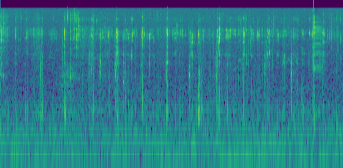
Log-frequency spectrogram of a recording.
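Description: A person chewing food close to the microphone: a run of soft, wet mouth clicks and smacks, with a sharper click right at the start and another about six seconds in.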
